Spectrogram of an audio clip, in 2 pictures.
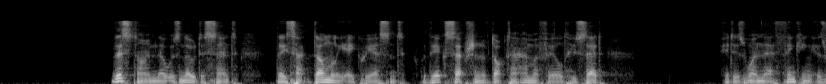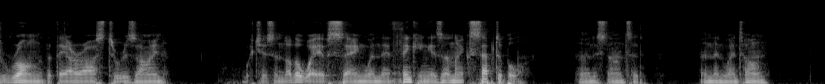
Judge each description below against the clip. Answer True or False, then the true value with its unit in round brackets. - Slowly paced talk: False (175 wpm)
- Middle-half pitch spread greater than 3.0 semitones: False (2.4 semitones)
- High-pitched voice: False (80 Hz)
